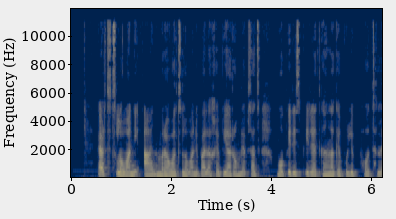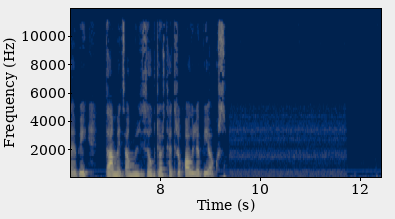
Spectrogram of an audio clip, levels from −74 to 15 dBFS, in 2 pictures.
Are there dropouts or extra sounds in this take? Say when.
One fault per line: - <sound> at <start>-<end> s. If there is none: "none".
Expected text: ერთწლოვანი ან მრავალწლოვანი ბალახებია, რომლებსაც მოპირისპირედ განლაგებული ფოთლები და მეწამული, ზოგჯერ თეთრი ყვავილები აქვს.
none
